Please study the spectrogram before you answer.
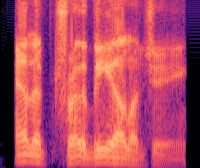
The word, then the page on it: electrobiology: British English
